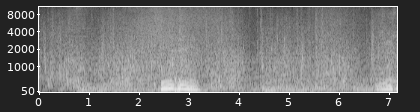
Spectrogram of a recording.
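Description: Water splashes and sloshes around a swimmer.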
